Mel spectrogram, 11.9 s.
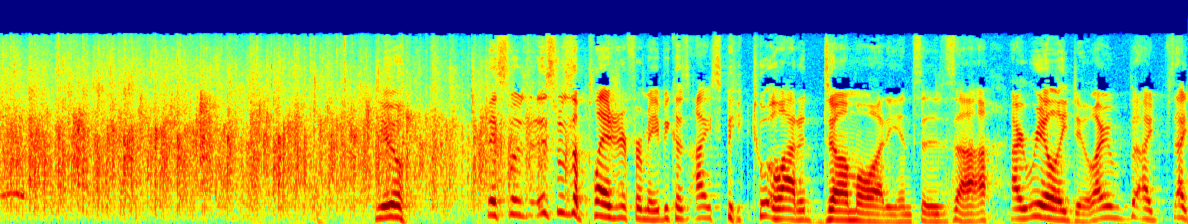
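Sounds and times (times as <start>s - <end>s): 
audience applause: 0.0s - 5.6s
speech: 3.8s - 4.2s, 4.9s - 11.8s.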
